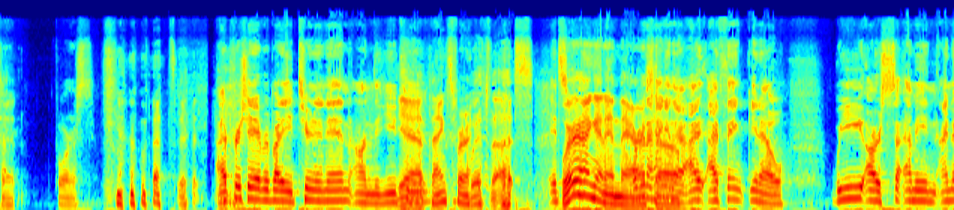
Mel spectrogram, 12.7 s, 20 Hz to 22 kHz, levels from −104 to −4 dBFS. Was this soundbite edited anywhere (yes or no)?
yes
